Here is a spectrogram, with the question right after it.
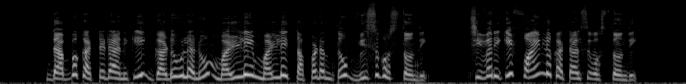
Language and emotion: Telugu, angry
